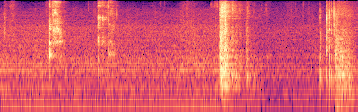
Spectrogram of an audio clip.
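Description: Cold carrots seasoned with salt and garlic powder being tipped and scraped into a slightly bigger bowl, giving a few light clinks followed by a louder clattering scrape and a final knock of utensil against the dish, close by.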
